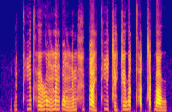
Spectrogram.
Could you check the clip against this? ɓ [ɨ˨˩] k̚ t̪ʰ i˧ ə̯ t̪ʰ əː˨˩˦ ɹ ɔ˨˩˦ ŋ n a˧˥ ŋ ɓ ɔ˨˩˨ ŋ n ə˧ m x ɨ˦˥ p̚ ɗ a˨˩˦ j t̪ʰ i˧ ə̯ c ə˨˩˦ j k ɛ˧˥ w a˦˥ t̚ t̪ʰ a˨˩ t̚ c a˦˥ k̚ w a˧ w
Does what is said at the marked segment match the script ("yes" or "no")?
yes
